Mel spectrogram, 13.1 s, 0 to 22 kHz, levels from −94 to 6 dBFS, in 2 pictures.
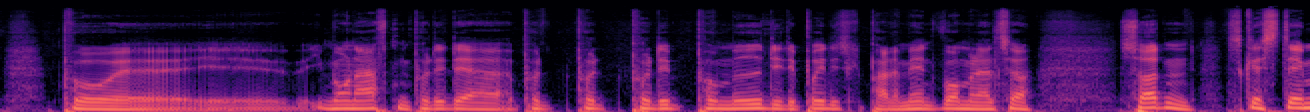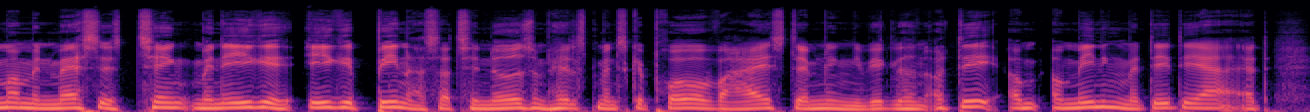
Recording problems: none

